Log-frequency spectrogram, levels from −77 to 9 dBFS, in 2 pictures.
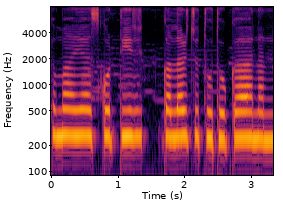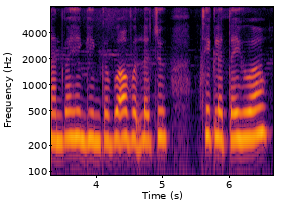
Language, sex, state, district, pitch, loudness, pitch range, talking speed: Wancho, female, Arunachal Pradesh, Longding, 245 Hz, -13 LUFS, 235-255 Hz, 190 wpm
